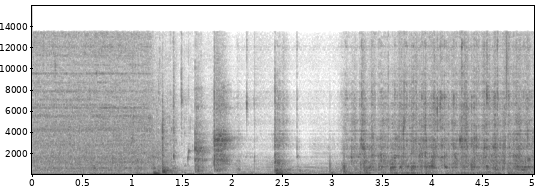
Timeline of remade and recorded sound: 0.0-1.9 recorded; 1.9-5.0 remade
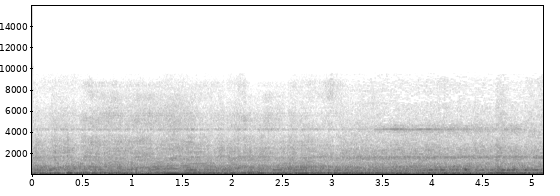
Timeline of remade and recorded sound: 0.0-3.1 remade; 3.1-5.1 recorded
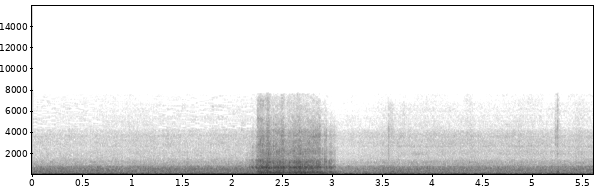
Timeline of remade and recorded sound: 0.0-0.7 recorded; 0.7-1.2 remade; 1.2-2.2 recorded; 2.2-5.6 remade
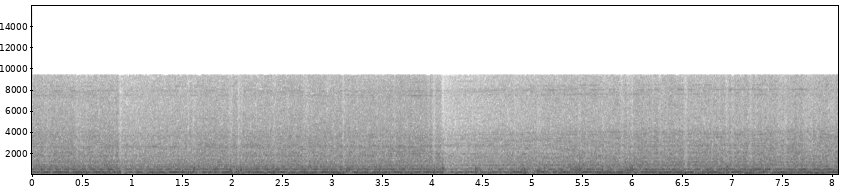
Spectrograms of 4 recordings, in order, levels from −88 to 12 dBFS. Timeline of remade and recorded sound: 0.0-8.1 recorded

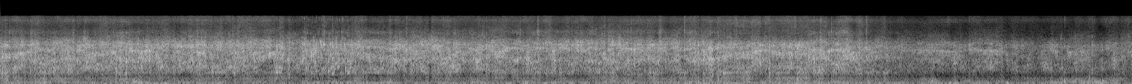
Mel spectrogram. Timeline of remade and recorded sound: 0.0-3.0 remade; 3.0-3.5 recorded; 3.5-11.3 remade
